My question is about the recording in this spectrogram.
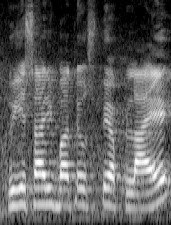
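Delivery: ordinary talk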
